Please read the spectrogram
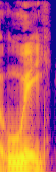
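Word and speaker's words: Huế: Джека Паттона застрелил снайпер в Хюе, произносится Уэй.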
